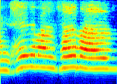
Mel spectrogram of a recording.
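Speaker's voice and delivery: very high-pitched, incredulous protesting voice. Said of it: "And I'm like".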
